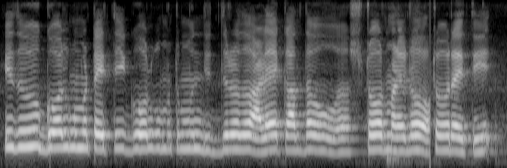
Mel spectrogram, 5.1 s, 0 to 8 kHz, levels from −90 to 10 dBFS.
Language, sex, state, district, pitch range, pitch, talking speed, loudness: Kannada, female, Karnataka, Bijapur, 215-245 Hz, 230 Hz, 140 wpm, -14 LUFS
